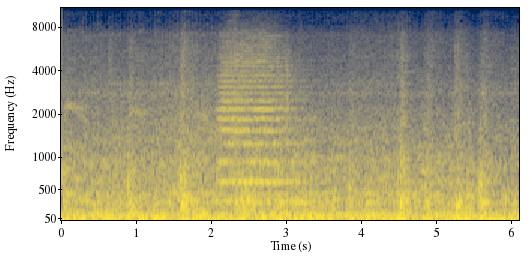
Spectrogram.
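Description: Suburban electric train running, heard from its open doorway: a steady low rumble with sharp wheel clacks over rail joints and points, a few of them in the second half. About two seconds in, a train horn sounds one steady note for about a second.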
